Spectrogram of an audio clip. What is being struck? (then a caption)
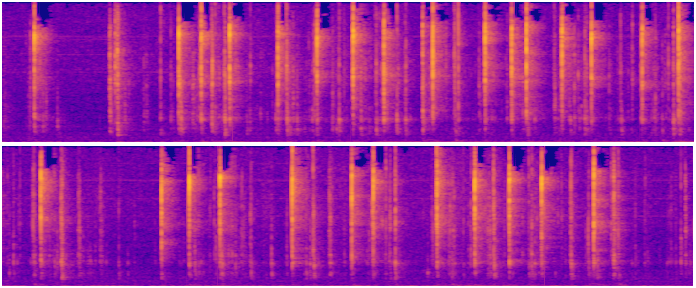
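Plastic mechanical keyboard. A full-size pink plastic mechanical keyboard with round typewriter-style keycaps, a backlight and a hollow case is typed on quickly with fingertips. It gives a steady run of rapid, bright, clicky key presses, each short and crisp over a low background rumble.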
